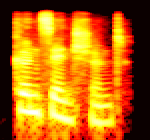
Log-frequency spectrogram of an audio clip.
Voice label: "consentient", Indian

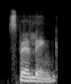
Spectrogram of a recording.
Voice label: "spelling", Indian

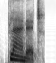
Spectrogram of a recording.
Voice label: "planet", Indian; Dictionary

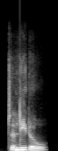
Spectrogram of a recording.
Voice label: "Toledo", Indian

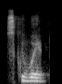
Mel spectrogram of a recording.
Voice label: "squib", Indian

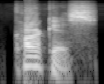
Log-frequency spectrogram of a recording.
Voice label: "carcass", American

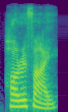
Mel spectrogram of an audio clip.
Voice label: "horrify", Indian

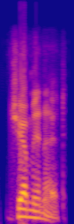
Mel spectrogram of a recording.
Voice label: "geminate", American

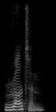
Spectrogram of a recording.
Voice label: "rotten", Indian

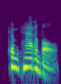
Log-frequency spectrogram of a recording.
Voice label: "compatible", American

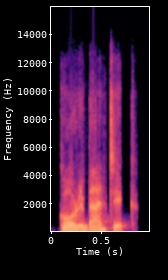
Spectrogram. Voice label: "corybantic", Indian

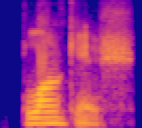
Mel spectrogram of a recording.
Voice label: "blockish", American

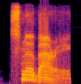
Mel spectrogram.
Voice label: "snowberry", British

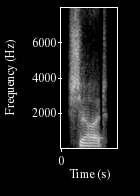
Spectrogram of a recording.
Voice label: "sherd", Indian

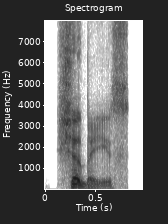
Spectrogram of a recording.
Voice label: "showbiz", British

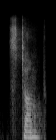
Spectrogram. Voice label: "stomp", Indian

